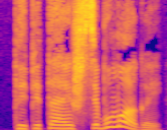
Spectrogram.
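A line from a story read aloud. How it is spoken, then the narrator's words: Exclamation. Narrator (Russian): воскликнул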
